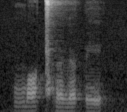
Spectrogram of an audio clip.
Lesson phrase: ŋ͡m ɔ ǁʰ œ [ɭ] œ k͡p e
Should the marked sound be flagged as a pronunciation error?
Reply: yes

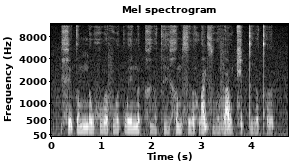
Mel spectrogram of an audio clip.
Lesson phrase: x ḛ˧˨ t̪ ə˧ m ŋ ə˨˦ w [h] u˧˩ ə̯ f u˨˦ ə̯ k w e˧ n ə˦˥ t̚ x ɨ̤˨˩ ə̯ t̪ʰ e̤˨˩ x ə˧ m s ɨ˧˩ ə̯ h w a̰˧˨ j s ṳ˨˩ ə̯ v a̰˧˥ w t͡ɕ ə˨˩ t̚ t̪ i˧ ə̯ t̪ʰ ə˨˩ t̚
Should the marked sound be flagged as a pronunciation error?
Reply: yes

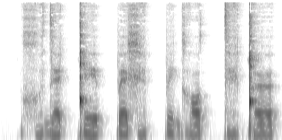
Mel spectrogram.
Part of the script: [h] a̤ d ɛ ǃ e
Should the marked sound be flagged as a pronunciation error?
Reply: yes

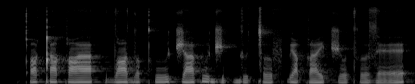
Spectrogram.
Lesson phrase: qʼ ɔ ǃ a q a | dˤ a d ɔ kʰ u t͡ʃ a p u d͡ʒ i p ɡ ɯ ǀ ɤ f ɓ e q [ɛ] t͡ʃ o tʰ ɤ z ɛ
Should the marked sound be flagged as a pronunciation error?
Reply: yes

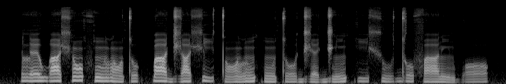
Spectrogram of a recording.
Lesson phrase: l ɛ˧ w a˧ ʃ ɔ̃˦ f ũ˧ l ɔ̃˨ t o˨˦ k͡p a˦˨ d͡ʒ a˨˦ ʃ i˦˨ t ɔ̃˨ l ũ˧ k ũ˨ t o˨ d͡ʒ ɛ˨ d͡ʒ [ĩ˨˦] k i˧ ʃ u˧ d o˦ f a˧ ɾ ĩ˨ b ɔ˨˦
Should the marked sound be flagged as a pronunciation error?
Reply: no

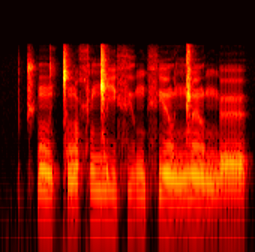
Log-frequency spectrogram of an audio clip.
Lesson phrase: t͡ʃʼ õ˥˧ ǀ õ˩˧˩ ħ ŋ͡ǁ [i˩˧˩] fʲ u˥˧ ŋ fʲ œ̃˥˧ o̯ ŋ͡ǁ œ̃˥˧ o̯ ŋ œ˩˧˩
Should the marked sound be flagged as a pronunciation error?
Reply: yes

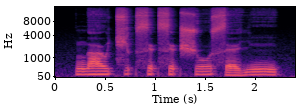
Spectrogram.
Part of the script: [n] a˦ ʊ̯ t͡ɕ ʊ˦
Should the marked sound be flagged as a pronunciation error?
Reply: no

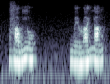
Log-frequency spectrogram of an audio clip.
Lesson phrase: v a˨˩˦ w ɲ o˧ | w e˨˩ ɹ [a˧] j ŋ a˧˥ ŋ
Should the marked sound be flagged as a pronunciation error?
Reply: yes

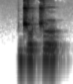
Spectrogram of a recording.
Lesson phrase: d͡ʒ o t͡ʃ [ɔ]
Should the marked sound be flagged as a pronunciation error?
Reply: yes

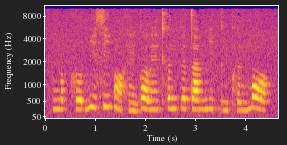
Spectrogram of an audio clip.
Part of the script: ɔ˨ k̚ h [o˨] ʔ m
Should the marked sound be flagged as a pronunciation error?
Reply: no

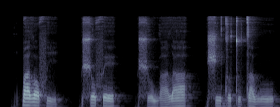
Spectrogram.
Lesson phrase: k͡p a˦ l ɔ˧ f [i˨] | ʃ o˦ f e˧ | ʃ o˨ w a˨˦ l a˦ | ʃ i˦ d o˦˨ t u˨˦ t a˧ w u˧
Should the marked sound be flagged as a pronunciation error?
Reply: no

